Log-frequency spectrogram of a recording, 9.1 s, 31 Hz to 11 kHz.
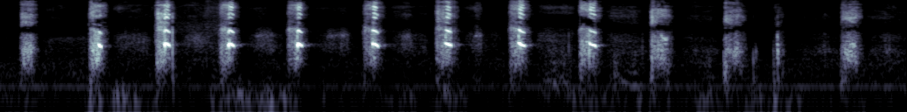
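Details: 7-month-old cat coughing for the past month; vet X-rays suggested possible heart failure or asthma, and he is on medication. A run of about twelve short, harsh, evenly spaced hacking coughs.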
